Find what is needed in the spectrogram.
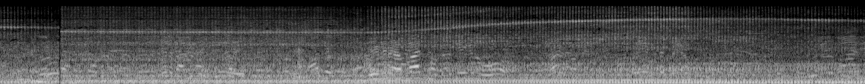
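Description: Farmtrac 6055 tractor's diesel engine running steadily at low revs, under the chatter of a crowd of men.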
